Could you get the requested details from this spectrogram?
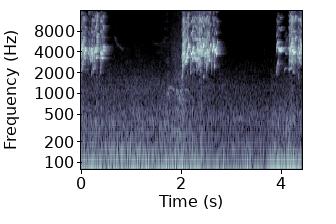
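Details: Lovebird answering back and forth with another in long ngekek calling aimed at a rival: three rasping, buzzy bursts, the middle one longest, with quiet gaps between.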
